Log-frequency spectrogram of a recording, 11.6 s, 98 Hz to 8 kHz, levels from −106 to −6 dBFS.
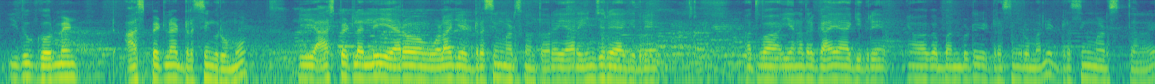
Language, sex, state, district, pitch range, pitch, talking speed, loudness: Kannada, male, Karnataka, Chamarajanagar, 120-135 Hz, 125 Hz, 140 wpm, -21 LUFS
